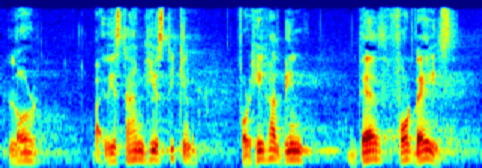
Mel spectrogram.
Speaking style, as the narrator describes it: Martha timidly whispered to him

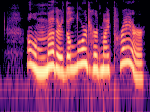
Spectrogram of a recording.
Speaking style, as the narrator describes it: Maggie exclaimed

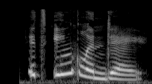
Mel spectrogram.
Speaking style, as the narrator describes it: Amy squealed

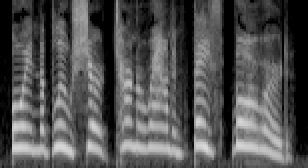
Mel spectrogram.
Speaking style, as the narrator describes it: Marcia yelled

